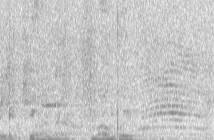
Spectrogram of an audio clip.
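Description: A man's low voice speaking in two short stretches, then a single cat meow that rises and falls in pitch near the end.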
